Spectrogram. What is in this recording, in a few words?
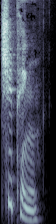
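"chipping", English, British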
